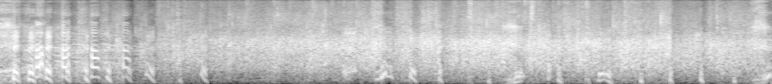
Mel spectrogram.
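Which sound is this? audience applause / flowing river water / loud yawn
audience applause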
